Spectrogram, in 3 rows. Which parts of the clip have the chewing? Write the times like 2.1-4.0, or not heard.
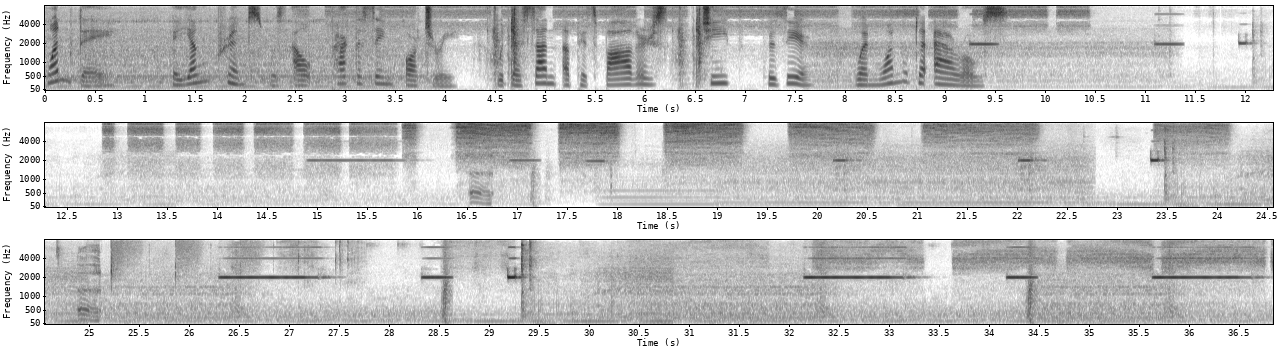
not heard.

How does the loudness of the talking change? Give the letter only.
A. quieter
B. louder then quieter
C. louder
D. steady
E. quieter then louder
D.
